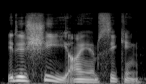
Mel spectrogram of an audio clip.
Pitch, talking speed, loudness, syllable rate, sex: 130 Hz, 245 wpm, -19 LUFS, 5.3 syllables/s, male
